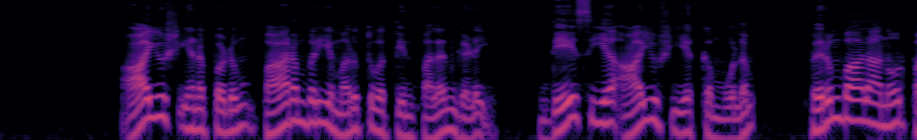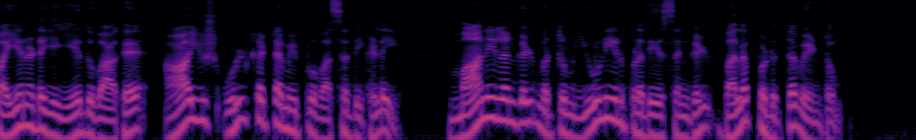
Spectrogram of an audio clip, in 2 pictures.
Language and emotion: Tamil, neutral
